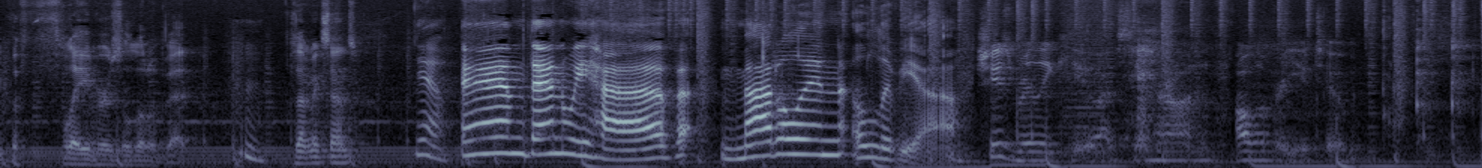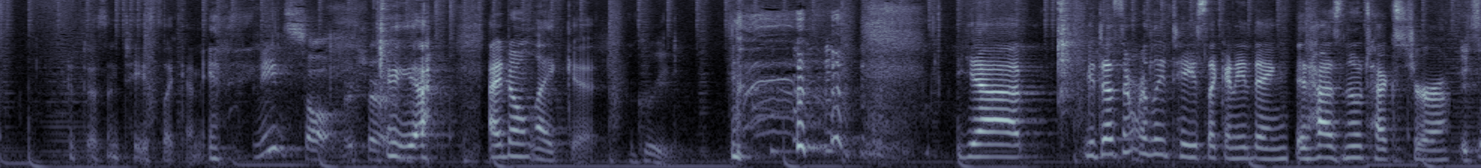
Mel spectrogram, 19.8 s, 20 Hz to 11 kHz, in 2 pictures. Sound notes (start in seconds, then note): 14.8 laughing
